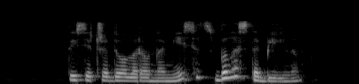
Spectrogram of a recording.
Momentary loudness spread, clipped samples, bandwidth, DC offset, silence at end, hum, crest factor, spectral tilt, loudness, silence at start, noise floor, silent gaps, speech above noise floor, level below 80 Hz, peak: 10 LU; under 0.1%; 8.2 kHz; under 0.1%; 0.55 s; none; 20 dB; -5 dB/octave; -31 LUFS; 0.7 s; -81 dBFS; none; 51 dB; -72 dBFS; -12 dBFS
